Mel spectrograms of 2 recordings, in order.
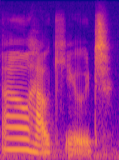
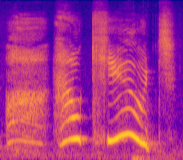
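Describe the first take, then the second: First: It sounds patronizing and condescending. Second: It sounds warm and genuinely delighted. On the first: The speaker feels superior to the other person. "kind of feeling superior" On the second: The speaker truly finds it adorable. "if you want to actually mean like, "Oh, how cute,""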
